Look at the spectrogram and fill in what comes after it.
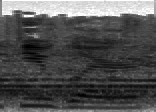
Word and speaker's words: Fugler: Through my Facebook, my makeup page is Makeup by Caitlin Fugler. And my last name is spelled F-U-G-L-E-R. – Okay. F-U-G-L-E-R.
